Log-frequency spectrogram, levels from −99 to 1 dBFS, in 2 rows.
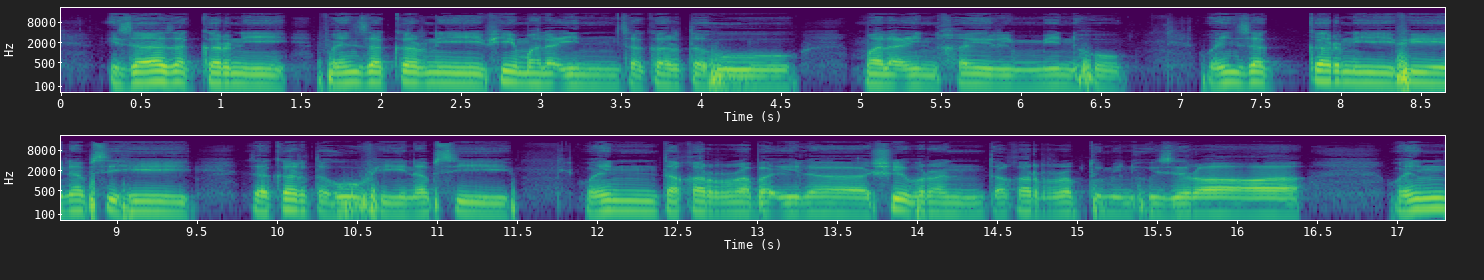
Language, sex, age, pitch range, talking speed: Urdu, male, 40-59, 110-130 Hz, 85 wpm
